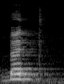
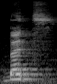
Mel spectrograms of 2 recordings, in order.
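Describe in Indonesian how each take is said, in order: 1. Bunyi t akhir diakhiri dengan hembusan napas pendek. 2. Bunyi t akhir dilepas terlalu kuat sehingga menjadi desis seperti s. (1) "Dia hamas" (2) "terlalu lepas sehingga dia akan masuk ke makhraj huruf yang lain. Sin misalkan"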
